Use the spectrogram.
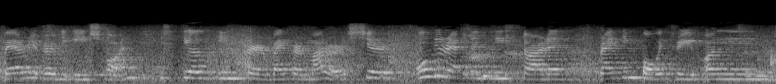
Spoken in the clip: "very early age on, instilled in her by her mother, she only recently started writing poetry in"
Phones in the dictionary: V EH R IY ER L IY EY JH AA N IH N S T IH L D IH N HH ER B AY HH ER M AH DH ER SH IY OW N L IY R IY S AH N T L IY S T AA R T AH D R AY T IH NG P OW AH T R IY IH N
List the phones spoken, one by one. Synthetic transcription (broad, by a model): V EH R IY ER L IY EY JH AA N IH S T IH L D IH N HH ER B AY HH ER M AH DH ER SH IY OW N L IY R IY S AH N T L IY S T AA R T AH D R AY T IH NG P OW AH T R IY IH N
